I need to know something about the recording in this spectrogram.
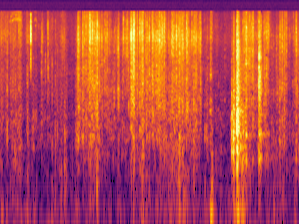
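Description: Plastic packaging bags crinkling faintly as wrapped parcels are lifted out of a cardboard box, with a louder flurry of crinkling about three and a half seconds in.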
